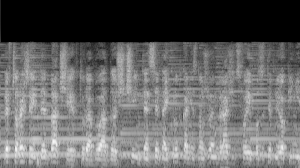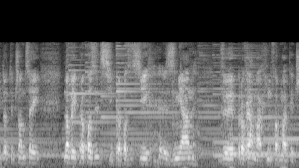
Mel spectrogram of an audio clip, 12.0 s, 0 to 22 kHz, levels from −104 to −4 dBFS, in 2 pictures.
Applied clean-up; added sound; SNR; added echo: none; Harp; 10 dB; reverberation time 0.2 s.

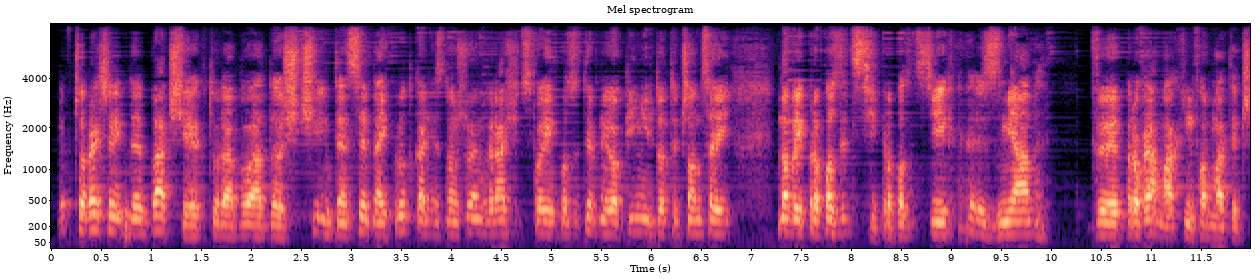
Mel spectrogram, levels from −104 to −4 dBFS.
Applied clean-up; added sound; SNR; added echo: neural mask model DeepFilterNet 3.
